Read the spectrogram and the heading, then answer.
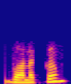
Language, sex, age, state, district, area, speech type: Tamil, female, 30-45, Tamil Nadu, Kanchipuram, urban, conversation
